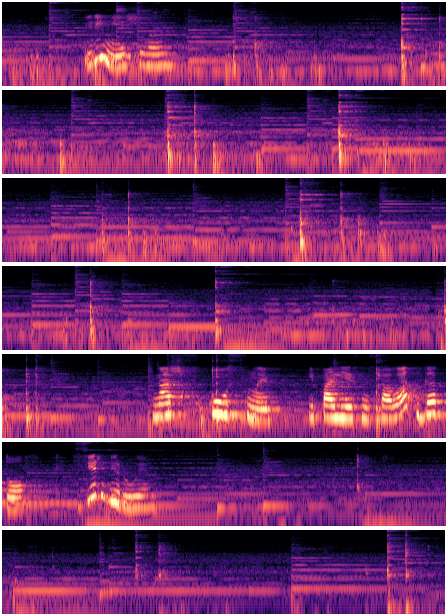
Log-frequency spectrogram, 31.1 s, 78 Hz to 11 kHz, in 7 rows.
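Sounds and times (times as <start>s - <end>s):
background music: 0.0s - 31.0s.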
